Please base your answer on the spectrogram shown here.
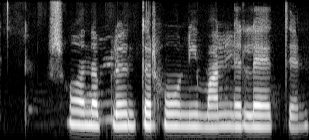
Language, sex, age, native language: Icelandic, female, 11, Icelandic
